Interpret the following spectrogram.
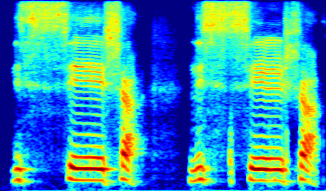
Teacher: అది తాలవ్యకారం నిశేష నిశేష అది నిజానికి కొంచెం ప్రాక్టీస్ చేయవలసినటువంటి సందర్భం ఎందుకంటే తాలవ్య శకారం అవ్వగానే వెంటనే మూర్ధన్య శకారం కలుస్తుంది అక్కడ అందుచేత తాలవ్య మూర్ధన్య శకార శకారములను వెనువెంటనే పలకడం అనేది కొంచెం అభ్యాసం చేయాలి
